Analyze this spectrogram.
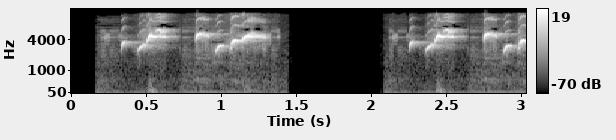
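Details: European goldfinch singing the 'Abu Khalil' song style, used for teaching chicks. Bright, twittering phrases of quick rising and falling notes come in two short bursts, then again after a pause, on a clean, silent background.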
